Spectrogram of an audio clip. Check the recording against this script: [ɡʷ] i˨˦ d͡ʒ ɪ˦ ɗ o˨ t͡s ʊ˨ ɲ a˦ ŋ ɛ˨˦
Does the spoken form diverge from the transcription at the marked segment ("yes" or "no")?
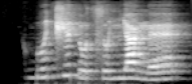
no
